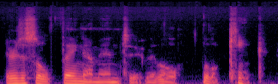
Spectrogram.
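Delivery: hushed sheepish admission; he's like. Retold or imitated. Mocking the hero's kink line, soft low confession. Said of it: "he's like".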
